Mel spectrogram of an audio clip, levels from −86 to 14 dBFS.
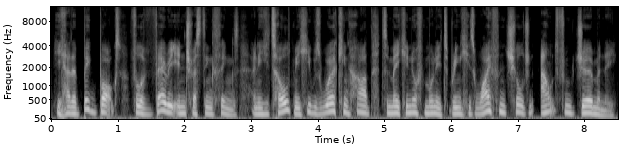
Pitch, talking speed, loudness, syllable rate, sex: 150 Hz, 220 wpm, -18 LUFS, 5.1 syllables/s, male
